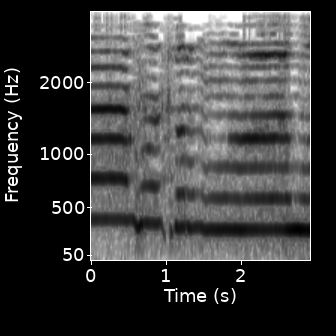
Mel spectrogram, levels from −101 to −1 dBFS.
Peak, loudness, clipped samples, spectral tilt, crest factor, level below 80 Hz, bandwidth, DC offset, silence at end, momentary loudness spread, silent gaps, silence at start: 0 dBFS; -8 LUFS; 0.9%; -7.5 dB/octave; 8 dB; -52 dBFS; 4 kHz; under 0.1%; 0 s; 8 LU; none; 0 s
